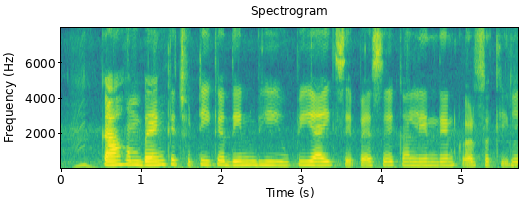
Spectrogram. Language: Bhojpuri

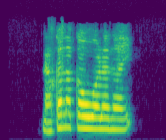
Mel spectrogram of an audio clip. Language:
Japanese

